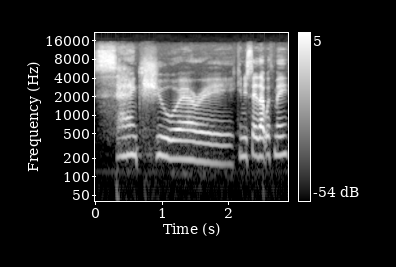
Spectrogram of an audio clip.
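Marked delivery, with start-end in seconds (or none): 0.0-2.1 tranquil, settled, peaceful and calm voice. Teaching the word sanctuary for others to repeat, peaceful and calm. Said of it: "in this peaceful, calm way".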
